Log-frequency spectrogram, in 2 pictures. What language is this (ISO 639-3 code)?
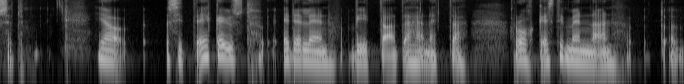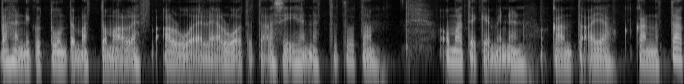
fin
